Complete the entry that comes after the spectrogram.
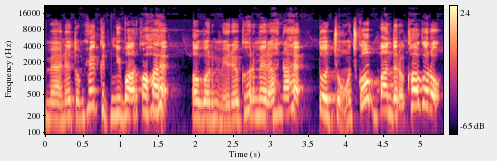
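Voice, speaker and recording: A woman voicing a bossy, scheming male crow husband with a loud, scolding manner in a children's cartoon. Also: medium pitch, expressive, normal speed, pitched below the performer's own voice, lightly acted. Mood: angry, scolding.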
